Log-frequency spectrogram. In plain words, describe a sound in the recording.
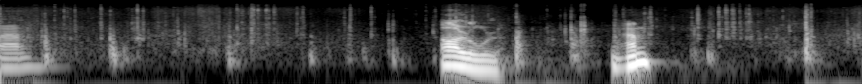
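A man speaks into a microphone, close and with animation.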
